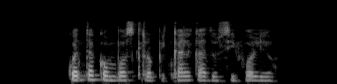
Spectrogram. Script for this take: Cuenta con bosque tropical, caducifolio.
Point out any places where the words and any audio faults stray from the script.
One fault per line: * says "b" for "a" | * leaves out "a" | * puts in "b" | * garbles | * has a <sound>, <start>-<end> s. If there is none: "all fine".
all fine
